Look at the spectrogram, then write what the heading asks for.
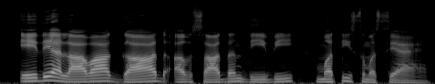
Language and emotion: Dogri, neutral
